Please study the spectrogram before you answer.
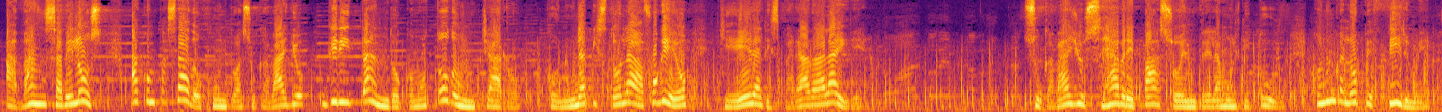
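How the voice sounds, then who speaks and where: Chilean woman, scripted radio drama narration, lively intonation, long reverb, faint music. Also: mid-range voice, unhurried.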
